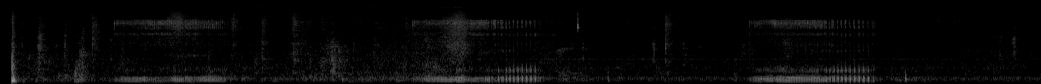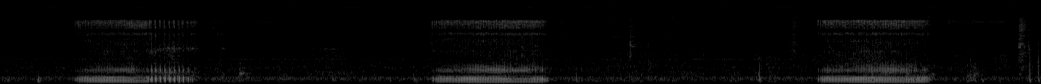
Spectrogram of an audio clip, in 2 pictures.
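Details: Sleeping dog snoring loudly in a steady rhythm, about six buzzing snores, roughly 17 breaths a minute.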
